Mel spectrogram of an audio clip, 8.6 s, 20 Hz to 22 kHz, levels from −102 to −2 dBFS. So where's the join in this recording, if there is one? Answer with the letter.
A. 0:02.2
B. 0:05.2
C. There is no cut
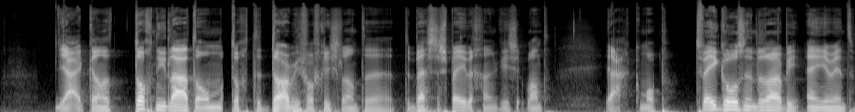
A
